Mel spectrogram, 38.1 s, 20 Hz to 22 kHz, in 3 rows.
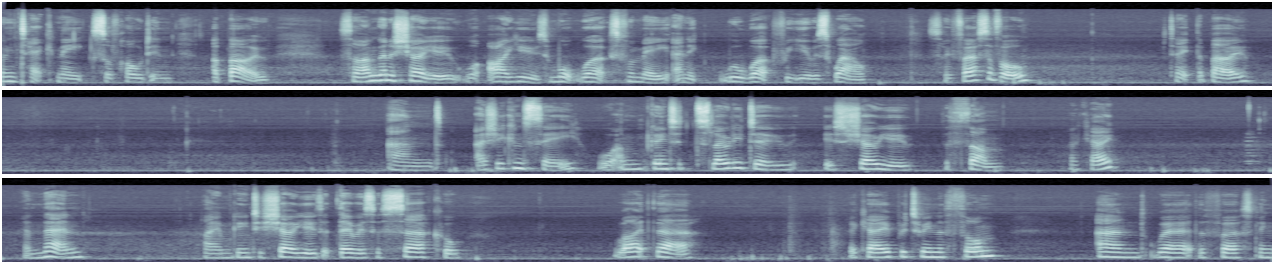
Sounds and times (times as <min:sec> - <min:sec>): Speech: 0:00.0 - 0:02.7, 0:03.4 - 0:10.4, 0:11.7 - 0:12.6, 0:16.6 - 0:22.8, 0:23.4 - 0:23.9, 0:25.6 - 0:26.3, 0:27.4 - 0:30.1, 0:31.5 - 0:32.4, 0:33.9 - 0:35.4, 0:36.4 - 0:38.1.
